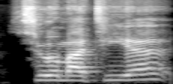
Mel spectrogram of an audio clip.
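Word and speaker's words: Suamataia: we talked about Kingsley Su Matia Su MAA Su Matia is that's how I had it I had it phonetically spelled out on my sheet just to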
